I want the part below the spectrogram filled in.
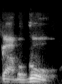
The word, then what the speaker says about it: capicola: Like, you know, like, you know, it's like kind of how you say, like, you know, like, Capicola is pronounced Gabagool, you know, like, because it's not really pronounced that way. But in America, it's all bastardized.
